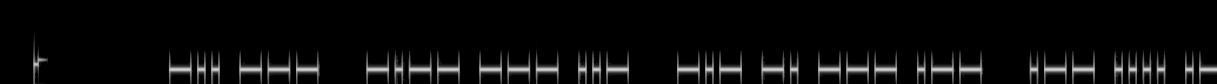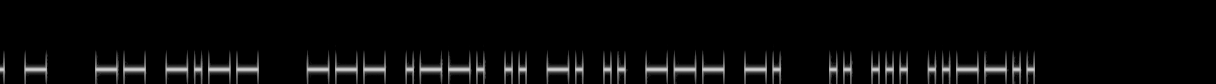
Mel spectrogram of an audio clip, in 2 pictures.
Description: Morse code, heard as a keyed tone, about 17 wpm, 700 Hz. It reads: DO YOU KNOW WHAT MY OPINION IS?
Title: Sentences from Top 1200 Words 17wpm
